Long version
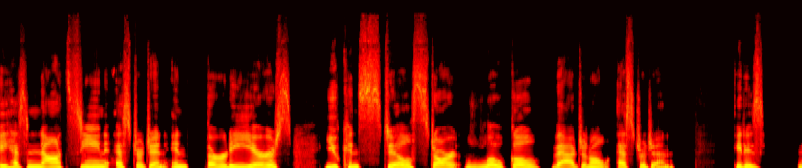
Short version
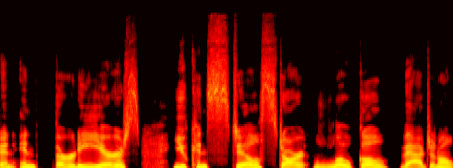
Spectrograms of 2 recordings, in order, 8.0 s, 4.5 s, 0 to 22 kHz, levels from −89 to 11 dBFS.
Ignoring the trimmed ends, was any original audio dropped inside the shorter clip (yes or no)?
no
